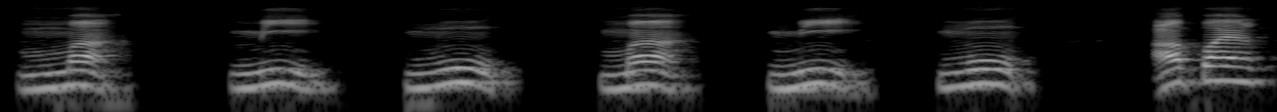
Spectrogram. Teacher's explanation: Intibaqu syafataini bi khafifatin ma'al gunnah ya. Jadi menempelkan kedua bibir dengan lembut disertai gunah. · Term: huruf mim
